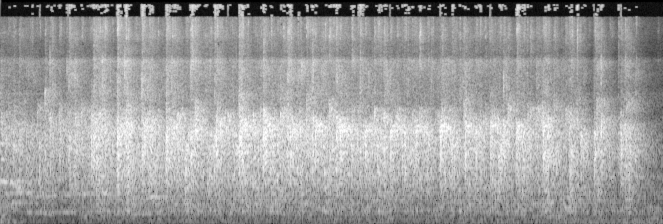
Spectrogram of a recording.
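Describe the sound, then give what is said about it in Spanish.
Sustained applause from a crowd for Christ, a dense, steady wash of many hands clapping at once that stays loud throughout and eases slightly at the very end. “Alguien diga gloria a Dios, por favor, y denle un aplauso a Cristo que vive para siempre.”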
